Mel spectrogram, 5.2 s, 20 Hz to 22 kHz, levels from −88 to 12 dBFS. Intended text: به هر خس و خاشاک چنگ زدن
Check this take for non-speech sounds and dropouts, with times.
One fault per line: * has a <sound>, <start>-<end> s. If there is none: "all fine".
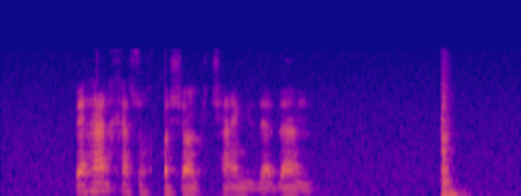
* has a dropout, 1.5-1.6 s
* has a thud, 4.4-4.7 s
